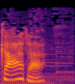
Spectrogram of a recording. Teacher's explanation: in the phrase, got to, the T in got is often elided, leading to a pronunciation like gotta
